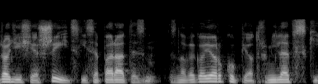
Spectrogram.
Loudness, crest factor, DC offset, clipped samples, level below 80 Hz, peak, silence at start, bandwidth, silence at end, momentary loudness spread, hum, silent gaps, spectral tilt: -24 LUFS; 18 dB; under 0.1%; under 0.1%; -50 dBFS; -6 dBFS; 0 s; 8.8 kHz; 0 s; 9 LU; none; none; -5 dB/octave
